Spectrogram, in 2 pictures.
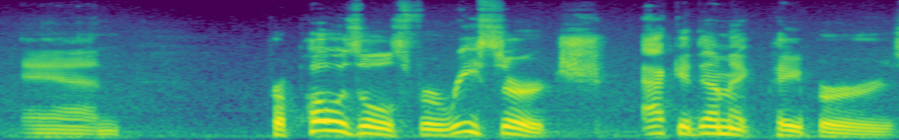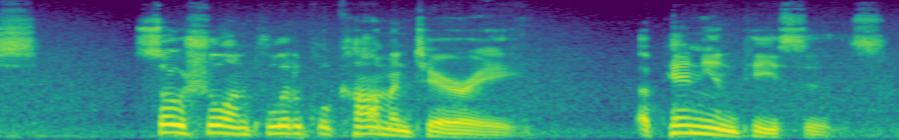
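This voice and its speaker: A chatty man introduces himself to camera from outdoors, his pitch swinging up and down as he talks. He has a playful, joking way of speaking and spells out words slowly, one letter at a time. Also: a little mellow. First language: English. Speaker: YouTube channel host. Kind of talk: casual self-introduction to camera. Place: outdoors with trees behind.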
